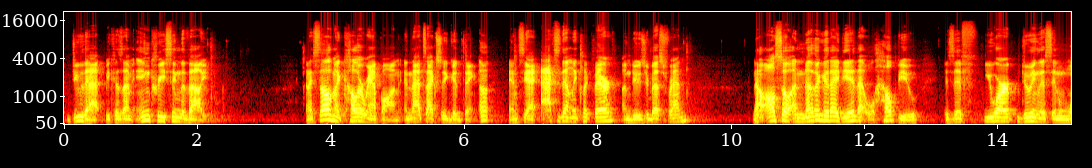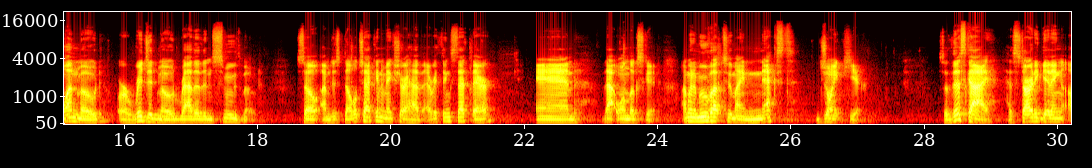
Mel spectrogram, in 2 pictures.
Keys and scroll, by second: 8.3 super+z, 15.0 i.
